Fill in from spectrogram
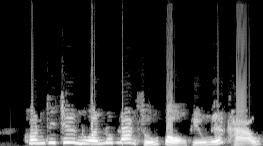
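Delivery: high, gentle ladylike voice; high-voiced mistress of the house, pleased; lady of the house. A narrator's reading. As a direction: voice the madam sweetly pleased with her hair. Thada describes maid.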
